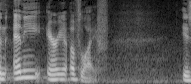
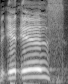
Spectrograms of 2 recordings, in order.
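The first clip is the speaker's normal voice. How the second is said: ordinary talk, nothing marked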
